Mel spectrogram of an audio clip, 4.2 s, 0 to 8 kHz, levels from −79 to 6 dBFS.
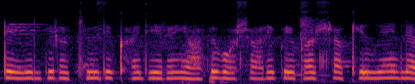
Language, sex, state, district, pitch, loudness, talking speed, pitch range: Hindi, female, Bihar, East Champaran, 215 Hz, -28 LUFS, 260 wpm, 210-220 Hz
